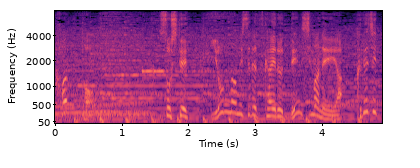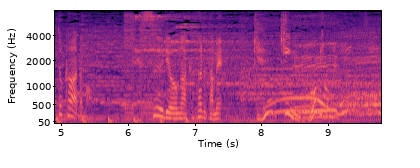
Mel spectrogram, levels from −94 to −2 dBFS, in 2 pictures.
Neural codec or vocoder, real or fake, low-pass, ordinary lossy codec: none; real; none; none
